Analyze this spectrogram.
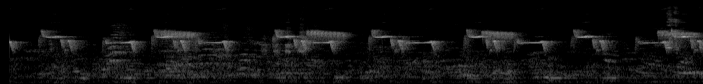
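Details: Wild red-headed prinia singing in its natural habitat, a lively full song: bright whistled phrases with buzzy upslurred notes, repeated in bursts about every second, steady and clear.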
